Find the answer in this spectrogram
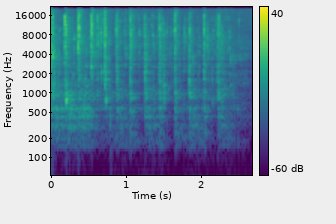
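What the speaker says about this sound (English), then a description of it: "I'm going to use my little sort of hand whisk here, just to try and make it a bit frothy really" Eggs being whisked with a small hand whisk until frothy, a quick steady run of light metallic ticks against a bowl, close and fairly quiet.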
